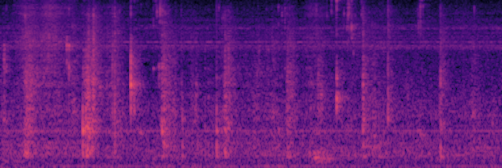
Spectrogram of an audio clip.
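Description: Potato crisps being chewed with the mouth closed: irregular crisp crunches that thin out and grow fainter over the few seconds.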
